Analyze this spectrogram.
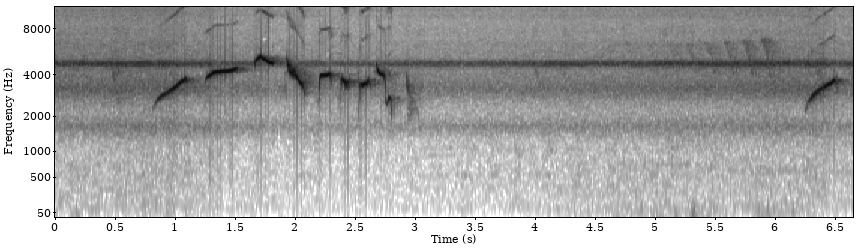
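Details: Oriental magpie-robin, untrained and just coming into breeding fire, sings a two-second phrase of rising whistles and quick descending twittered notes, then is quiet before a new rising whistle begins, over a continuous high whine.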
